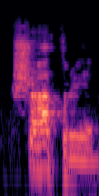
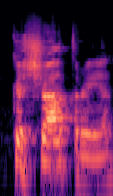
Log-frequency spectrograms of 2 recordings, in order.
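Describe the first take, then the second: First: The k and sh join with no vowel between. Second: An extra vowel separates the k and sh sounds. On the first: The speaker calls it right. "say kshatriya, because there's no syllable there" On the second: The speaker calls it wrong. "Don't say kshatriya"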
